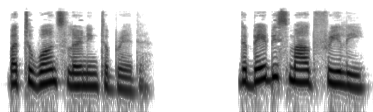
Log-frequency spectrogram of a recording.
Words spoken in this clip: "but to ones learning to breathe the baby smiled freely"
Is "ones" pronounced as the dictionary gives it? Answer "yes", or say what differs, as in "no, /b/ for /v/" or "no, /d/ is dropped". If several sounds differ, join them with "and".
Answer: no, /s/ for /z/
